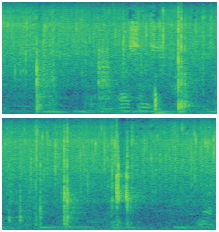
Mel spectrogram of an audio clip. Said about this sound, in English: You cook the sausage separately so it doesn't get that oily.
